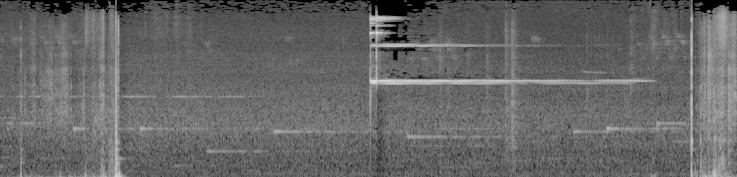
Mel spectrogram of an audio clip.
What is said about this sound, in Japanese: はい、じゃあね、ちょっとこの今のね鐘の音を聞きながらゴールドの光に包まれてるのをイメージしてください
